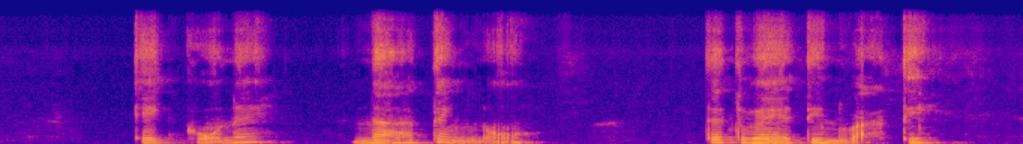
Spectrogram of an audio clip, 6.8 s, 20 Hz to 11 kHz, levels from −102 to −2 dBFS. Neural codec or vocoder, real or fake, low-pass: vocoder, 22.05 kHz, 80 mel bands, WaveNeXt; fake; 9.9 kHz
